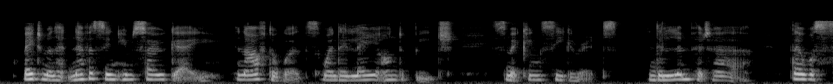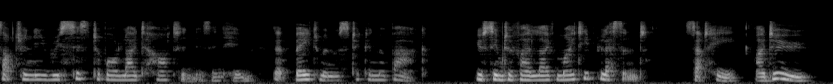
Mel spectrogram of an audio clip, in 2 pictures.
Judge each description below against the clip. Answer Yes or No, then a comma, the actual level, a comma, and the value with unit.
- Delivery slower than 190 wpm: Yes, average, 165 wpm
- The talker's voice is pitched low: No, high, 215 Hz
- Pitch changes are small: Yes, narrow, 2.1 semitones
